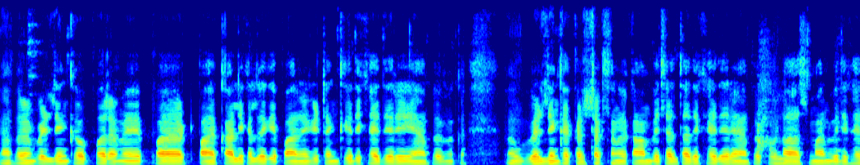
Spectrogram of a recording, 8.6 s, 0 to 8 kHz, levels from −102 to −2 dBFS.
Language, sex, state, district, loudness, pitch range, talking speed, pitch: Hindi, male, Uttar Pradesh, Hamirpur, -36 LUFS, 110-115 Hz, 270 wpm, 110 Hz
